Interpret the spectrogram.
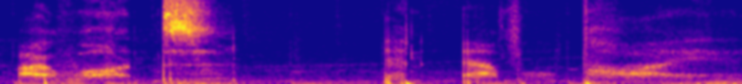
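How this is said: It is said slowly and seductively.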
